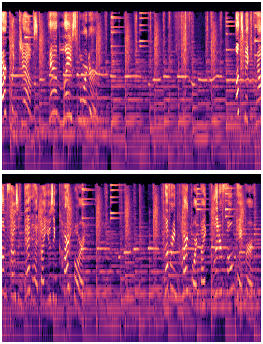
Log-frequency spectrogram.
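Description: Upbeat background music for children, tinkling bell-like tones over a regularly stepping bass line, with bending, voice-like melodic glides at three points.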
